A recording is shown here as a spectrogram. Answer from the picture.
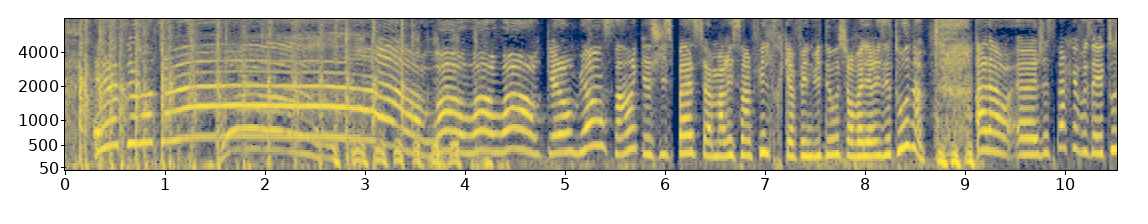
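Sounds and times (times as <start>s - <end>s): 
audience applause: 0.0s - 4.2s
laughter: 2.5s - 4.3s
speech: 2.9s - 10.5s.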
